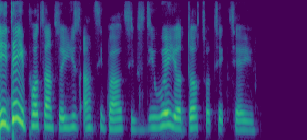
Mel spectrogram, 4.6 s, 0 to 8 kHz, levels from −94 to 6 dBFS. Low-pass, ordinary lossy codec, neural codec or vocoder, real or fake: none; none; codec, 16 kHz, 8 kbps, FunCodec, trained on Chinese and English, 25 frames a second; fake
